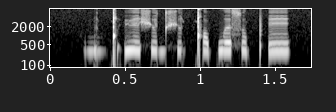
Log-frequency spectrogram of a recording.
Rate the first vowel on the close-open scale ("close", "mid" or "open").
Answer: close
